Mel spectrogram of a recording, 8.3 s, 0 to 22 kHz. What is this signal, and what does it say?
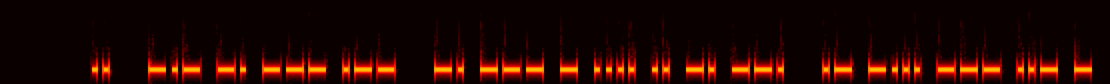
Morse code, heard as a keyed tone, about 28 wpm, 690 Hz. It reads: I KNOW NOTHING ABOUT
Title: Sentences from Top 1000 Words - Review Part 6 - 28wpm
